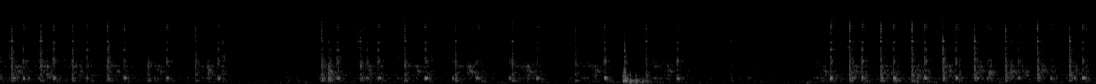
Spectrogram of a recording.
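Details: Bing 10/110 poppet valve toy steam engine on original spirit burners, below 1 bar (about 10 psi), steam oil added, maintenance run: light, quick ticking about three per second in bursts over quiet background; engine-driven water pump working normally.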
